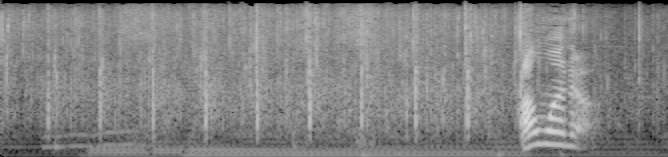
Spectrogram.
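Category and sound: crowd, audience hand clapping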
